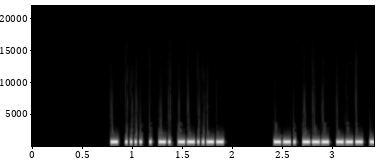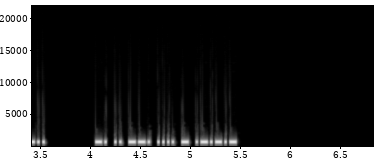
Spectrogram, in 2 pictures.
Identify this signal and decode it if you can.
Morse code, heard as a keyed tone, about 50 wpm, 700 Hz. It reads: THEN, GOOD NIGHT.
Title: 3x Word-Spacing - Sentences from Top 300 Words - 50wpm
